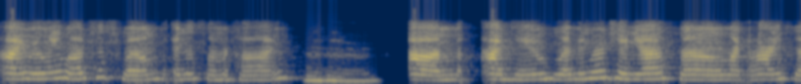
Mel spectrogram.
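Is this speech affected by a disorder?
Yes: pompe disease.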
